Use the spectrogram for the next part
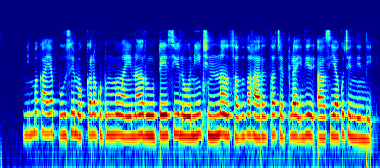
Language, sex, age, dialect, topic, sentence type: Telugu, female, 18-24, Telangana, agriculture, statement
